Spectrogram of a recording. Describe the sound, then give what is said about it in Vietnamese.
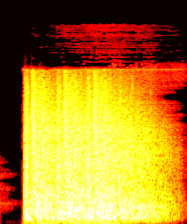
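A loud explosive roar as a thunder orb collides with a flame blade in a fantasy battle. It bursts in abruptly and rumbles as one sustained, heavy blast that fades away over about two seconds. “Lôi cầu và diễm đao va vào nhau, liền liên tiếp truyền ra tiếng nổ long trời lở đất”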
